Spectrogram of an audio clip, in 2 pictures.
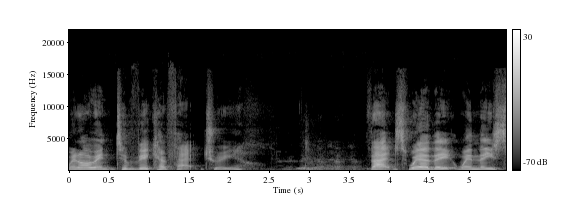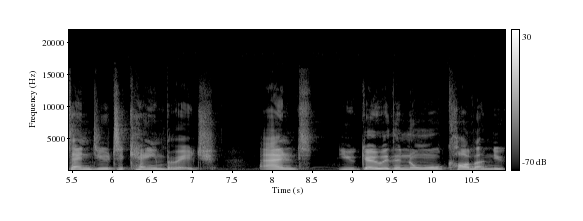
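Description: This man talks at a very slow pace with big swings in loudness. His pitch is fairly high and his tone bright and sharp. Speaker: visiting preacher and ordained priest. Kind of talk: sermon.

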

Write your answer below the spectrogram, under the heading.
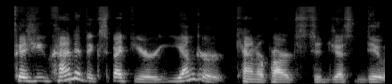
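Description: A man talks at a moderate pace with an American accent. He has a normal speaking voice. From US Midwest, Dayton, Ohio. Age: 40s. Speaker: punk musician. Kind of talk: casual chat.

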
